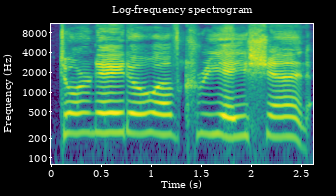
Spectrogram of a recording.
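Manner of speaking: high, slow drawn-out battle cry; spell shout. Acted. Jay calling out the spell to the team, slow battle shout. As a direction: call out the ninja spell to the heavens.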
